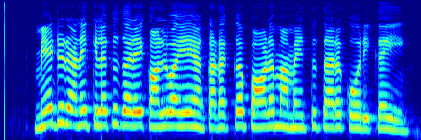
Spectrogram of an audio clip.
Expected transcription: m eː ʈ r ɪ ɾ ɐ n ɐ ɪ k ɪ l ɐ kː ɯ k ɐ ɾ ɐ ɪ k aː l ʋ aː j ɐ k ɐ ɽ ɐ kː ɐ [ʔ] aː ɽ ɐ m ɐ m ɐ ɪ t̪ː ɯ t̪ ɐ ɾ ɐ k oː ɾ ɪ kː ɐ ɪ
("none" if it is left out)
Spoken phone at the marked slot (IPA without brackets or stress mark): p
